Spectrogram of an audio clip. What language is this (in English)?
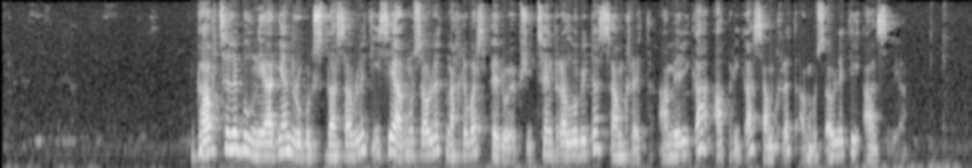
Georgian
